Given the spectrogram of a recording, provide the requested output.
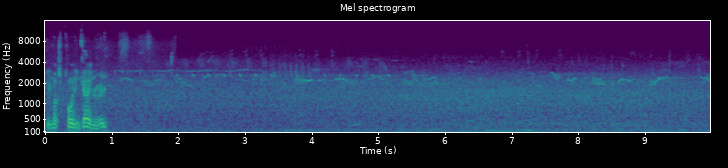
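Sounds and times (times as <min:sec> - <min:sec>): steady background hiss: 0:00.0 - 0:03.3
birds chirping warbling calls: 0:00.0 - 0:09.9.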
